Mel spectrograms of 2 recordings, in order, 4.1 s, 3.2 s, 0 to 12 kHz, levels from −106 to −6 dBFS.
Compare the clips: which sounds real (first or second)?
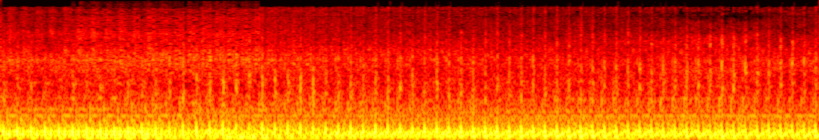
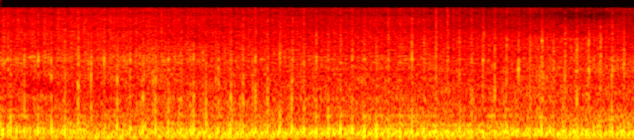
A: first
